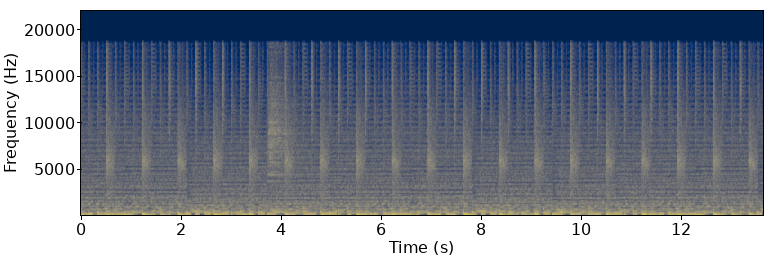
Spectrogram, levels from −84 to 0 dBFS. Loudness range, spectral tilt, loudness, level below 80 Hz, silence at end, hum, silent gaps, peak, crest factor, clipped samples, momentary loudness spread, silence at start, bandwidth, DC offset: 0 LU; -5 dB/octave; -22 LUFS; -30 dBFS; 0 s; none; none; -6 dBFS; 16 dB; under 0.1%; 3 LU; 0 s; 19.5 kHz; 0.7%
